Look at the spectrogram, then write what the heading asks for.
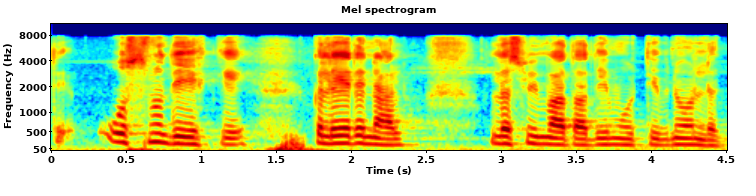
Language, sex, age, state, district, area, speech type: Punjabi, female, 60+, Punjab, Tarn Taran, urban, spontaneous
